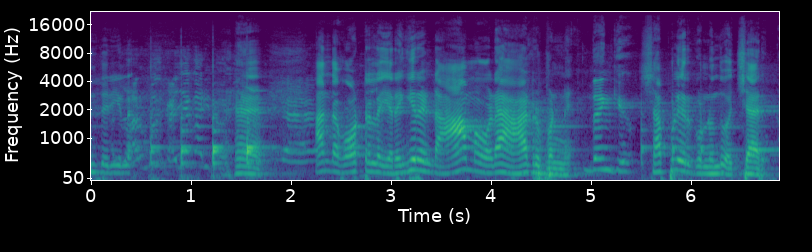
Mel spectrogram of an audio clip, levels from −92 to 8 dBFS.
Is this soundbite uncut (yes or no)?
yes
